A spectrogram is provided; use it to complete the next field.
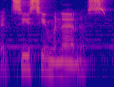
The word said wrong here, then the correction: Winans: I think. Winan, Winans, Winans, Winans, that's it, CeCe Winans.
